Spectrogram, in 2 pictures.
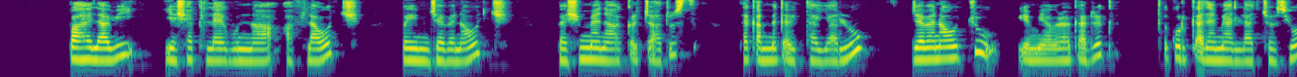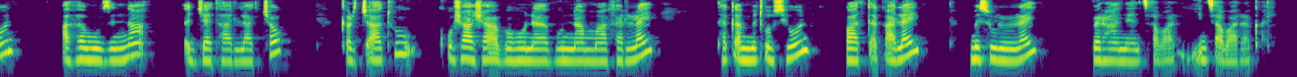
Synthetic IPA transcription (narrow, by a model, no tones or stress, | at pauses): b̥ahlawi | jɛʃɛklajbunːaːflawo̞t͡ʃː | wɔjɪmd͡ʒəβənawo̞t͡ʃː | b̥əʃɪmːənakʼɨɾt͡ʃʼat̪wʊst̪ʼ | t̪ʰəkʼəmːɨt̪ʼəwjɪt̪ʰːajːalːu | d͡ʒɛβənawo̞t͡ʃːu | jɛ̰mːijaβɾəkʼərːɨkʼ | t̪ʼɨkʼuɾkʼə̰d̪əmjalːat͡ʃːɛwsiho̞n | ʔafəmuzɨnːa | ʔɨ̰d͡ʒɛt̪ʰalːat͡ʃːɛw | kʼɨɾt͡ʃʼat̪ʰu | kʼo̞ʃaʃa̰bəho̞nəbunːamafəɾlaj | t̪ʰəkʼəmːɨt̪ʼo̞siho̞n | b̥əat̪ʼːəkʼa̰laj | mɨsululaj | bɨɾhanʼa̰jɪ̰nsʼə̰βa̰rːəkʼal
